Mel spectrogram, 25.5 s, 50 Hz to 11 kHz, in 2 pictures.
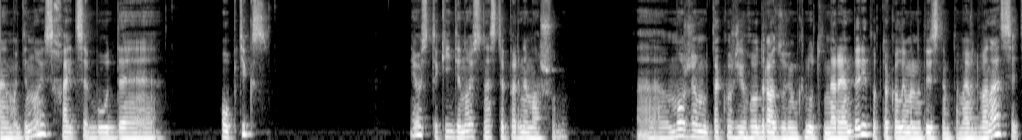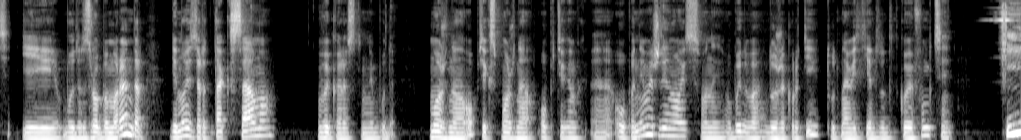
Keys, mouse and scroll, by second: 2.0 click, 3.3 click, 10.1 click, 10.9 click, 15.7 click, 16.5 click, 17.5 click, 20.9 click.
